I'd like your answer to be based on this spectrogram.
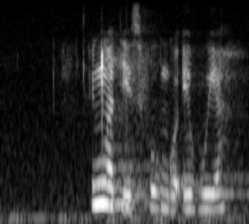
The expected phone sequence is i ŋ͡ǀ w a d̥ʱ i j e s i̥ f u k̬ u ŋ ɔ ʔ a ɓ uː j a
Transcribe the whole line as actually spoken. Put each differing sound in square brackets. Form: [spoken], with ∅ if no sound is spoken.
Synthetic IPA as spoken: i ŋ͡ǀ w a d̥ʱ i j e s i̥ f u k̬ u ŋ ɔ ʔ [e] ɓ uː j a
